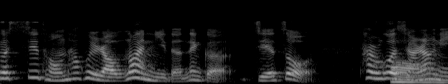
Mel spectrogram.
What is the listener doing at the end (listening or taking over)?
listening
